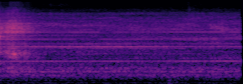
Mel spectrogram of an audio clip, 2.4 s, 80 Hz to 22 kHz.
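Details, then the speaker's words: BougeRV DC600 DC-DC alternator charger on the bench, switched on with output near zero, set to 30 V but app dropped it to 13.25 V: steady fast airy fan rush with faint whine, no load change; the fan runs unusually hard for almost nothing. "You'll hear though that fan, well, you might hear, I don't know if my noise cancellation will cancel it out. That fan is still going really fast. For it basically just moving over almost nothing, that's a little strange to me."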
